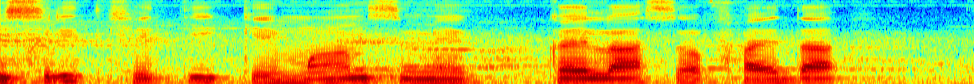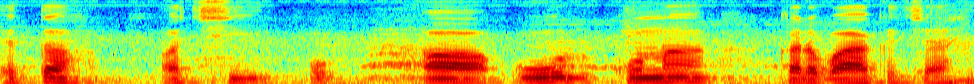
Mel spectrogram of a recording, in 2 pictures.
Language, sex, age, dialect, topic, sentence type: Maithili, male, 31-35, Southern/Standard, agriculture, question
